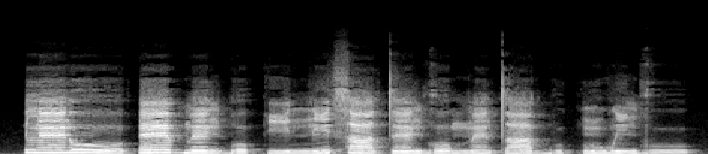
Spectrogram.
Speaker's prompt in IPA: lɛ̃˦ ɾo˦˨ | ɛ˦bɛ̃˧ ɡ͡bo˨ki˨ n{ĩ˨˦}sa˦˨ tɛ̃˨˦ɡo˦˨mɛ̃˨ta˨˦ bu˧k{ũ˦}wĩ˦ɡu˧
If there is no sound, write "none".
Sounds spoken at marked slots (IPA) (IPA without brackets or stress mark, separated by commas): ĩ˨˦, ũ˦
